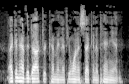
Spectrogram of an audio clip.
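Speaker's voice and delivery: ordinary delivery, nothing marked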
